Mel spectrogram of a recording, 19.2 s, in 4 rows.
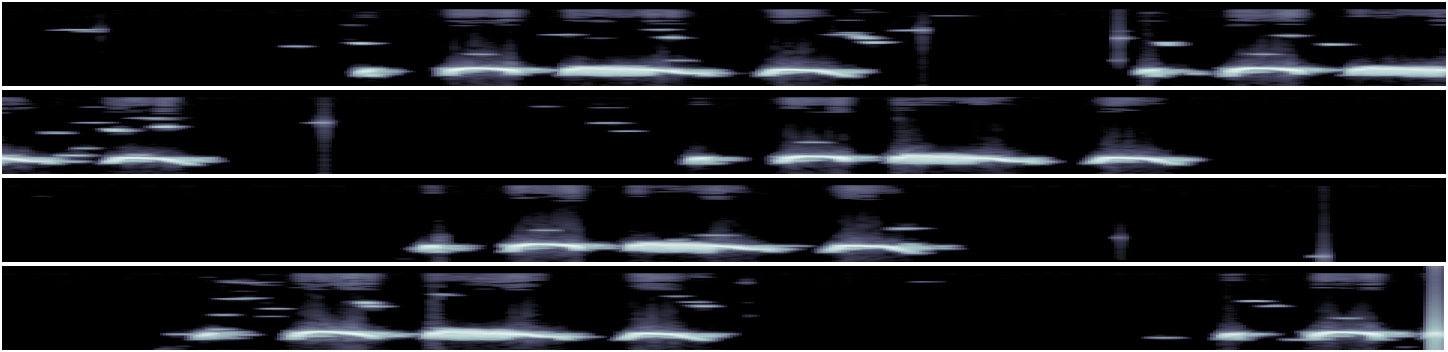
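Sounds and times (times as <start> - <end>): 
spotted dove cooing: 1.2 - 3.0, 3.8 - 5.6, 7.1 - 8.9, 11.0 - 12.9, 15.1 - 16.9, 18.4 - 19.2.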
